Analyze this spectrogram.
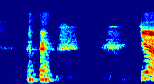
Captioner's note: chuckling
